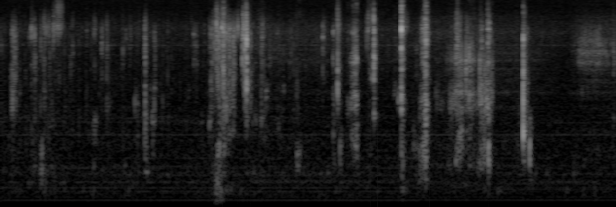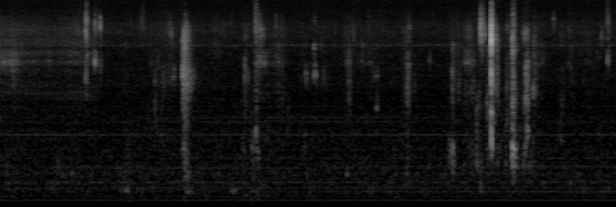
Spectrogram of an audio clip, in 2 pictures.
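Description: A person chewing a mouthful of burger close to the microphone: irregular wet mouth clicks and smacks in small clusters, over a faint low steady hum.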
